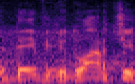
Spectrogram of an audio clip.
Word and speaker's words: David Duarte: O David Duarte, é o David, né? A pronúncia desse nome dele é David Duarte.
